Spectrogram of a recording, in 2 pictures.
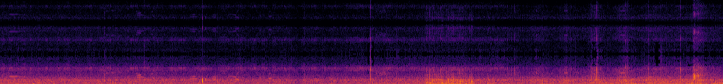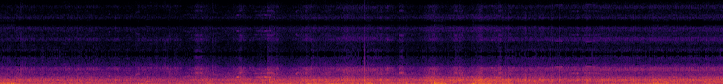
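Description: Small wheels roll and rumble steadily over a paved path.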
